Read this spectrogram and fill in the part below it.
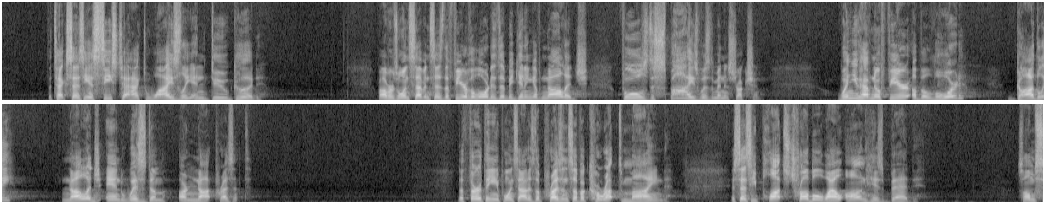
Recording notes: at Chaffee Crossing Baptist Church in Barling, AR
